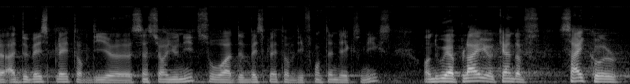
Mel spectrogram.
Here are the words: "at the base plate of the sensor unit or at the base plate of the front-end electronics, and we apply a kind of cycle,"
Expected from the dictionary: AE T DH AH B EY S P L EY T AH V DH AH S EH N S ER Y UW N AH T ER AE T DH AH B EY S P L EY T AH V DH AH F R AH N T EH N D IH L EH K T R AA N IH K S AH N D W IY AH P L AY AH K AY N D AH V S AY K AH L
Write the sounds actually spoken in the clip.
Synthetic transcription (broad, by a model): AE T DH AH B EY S P L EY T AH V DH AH S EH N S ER Y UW N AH T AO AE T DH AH B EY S P L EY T AH V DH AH F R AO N T EH N D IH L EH K T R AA N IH K S AH N D W IY AH P L AY AH K AY N D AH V S AY K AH L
